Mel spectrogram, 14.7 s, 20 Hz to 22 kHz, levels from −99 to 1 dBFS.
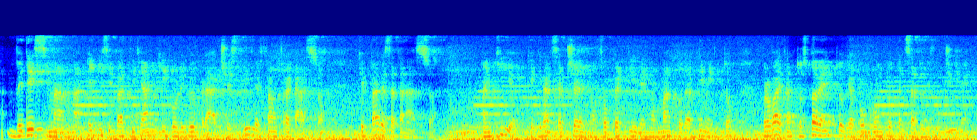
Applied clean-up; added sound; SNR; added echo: none; Train / Breathing; -3 dB; reverberation time 2.5 s.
